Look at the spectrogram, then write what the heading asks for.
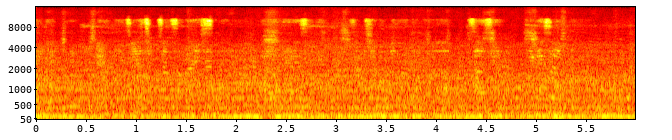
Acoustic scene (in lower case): car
